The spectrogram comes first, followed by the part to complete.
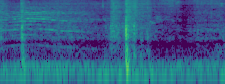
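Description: Sharp knocks of a phawda (spade-hoe) chopping into banana plant stalks, one small and one much louder about a second in. An animal's drawn-out call dies away at the start.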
